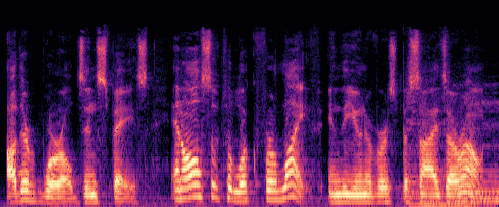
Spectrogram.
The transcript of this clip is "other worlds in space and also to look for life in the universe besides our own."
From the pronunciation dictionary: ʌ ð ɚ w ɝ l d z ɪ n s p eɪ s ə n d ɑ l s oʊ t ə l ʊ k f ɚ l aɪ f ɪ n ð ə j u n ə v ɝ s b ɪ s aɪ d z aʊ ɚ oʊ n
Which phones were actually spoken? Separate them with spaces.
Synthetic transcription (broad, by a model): ʌ ð ɚ w ɝ l d z ɪ n s p eɪ s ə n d ɑ l s oʊ t ə l ʊ k f ɚ l aɪ f ɪ n ð ə j u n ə v ɝ s b ɪ s aɪ d z aʊ ɚ oʊ n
